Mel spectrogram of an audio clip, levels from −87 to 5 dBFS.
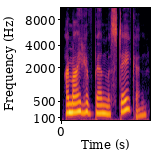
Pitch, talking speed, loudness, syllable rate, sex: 200 Hz, 165 wpm, -15 LUFS, 4.5 syllables/s, female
